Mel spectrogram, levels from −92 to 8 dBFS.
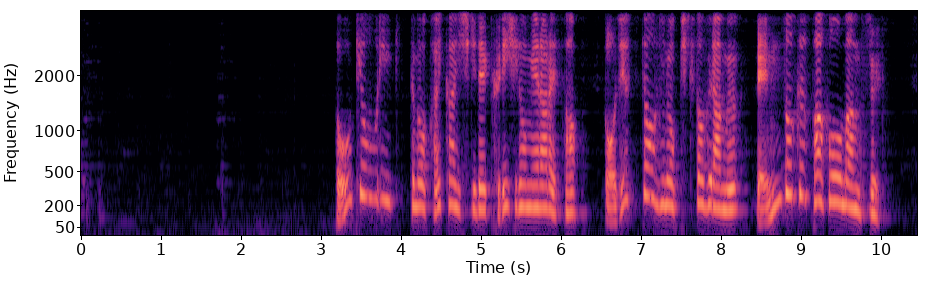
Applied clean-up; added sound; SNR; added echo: neural mask model DeepFilterNet 3.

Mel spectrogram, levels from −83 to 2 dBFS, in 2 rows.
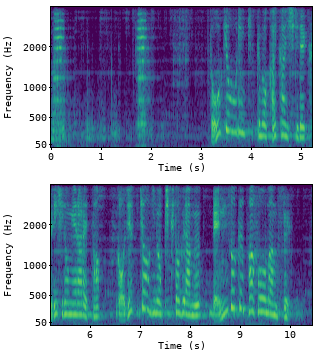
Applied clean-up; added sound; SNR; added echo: neural separator model SepFormer DNS4.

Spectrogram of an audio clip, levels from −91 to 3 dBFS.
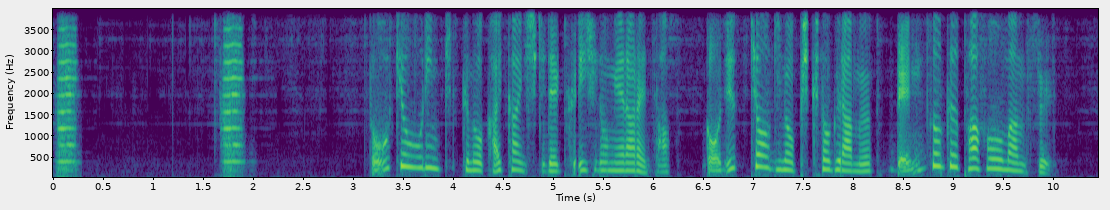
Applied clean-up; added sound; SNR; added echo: neural separator model SepFormer WHAMR!.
